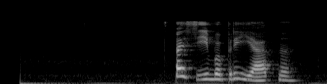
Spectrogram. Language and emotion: Russian, positive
